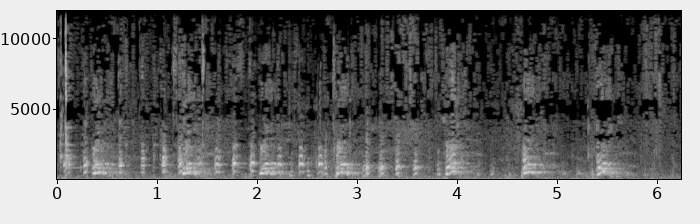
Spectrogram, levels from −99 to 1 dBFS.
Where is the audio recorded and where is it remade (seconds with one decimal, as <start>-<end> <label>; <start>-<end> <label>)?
0.0-6.2 recorded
